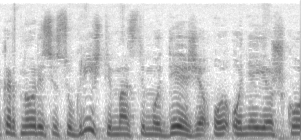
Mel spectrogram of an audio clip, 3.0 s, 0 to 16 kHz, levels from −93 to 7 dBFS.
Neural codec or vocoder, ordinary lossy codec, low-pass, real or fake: none; AAC, 48 kbps; 14.4 kHz; real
